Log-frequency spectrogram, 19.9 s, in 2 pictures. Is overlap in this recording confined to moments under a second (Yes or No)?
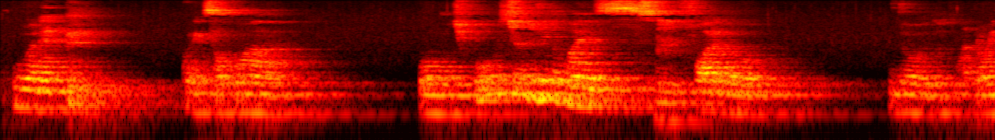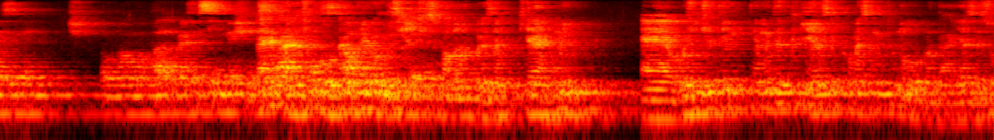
No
